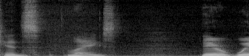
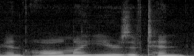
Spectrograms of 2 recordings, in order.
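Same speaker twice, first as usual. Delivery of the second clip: plain reading voice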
